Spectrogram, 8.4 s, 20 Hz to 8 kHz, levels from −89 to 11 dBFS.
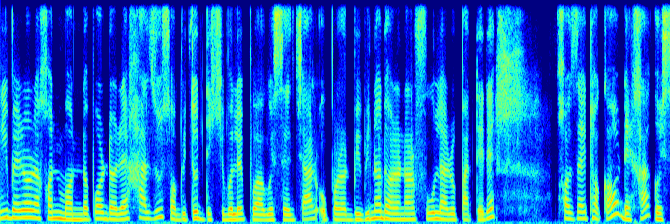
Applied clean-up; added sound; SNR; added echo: neural diffusion model UNIVERSE++.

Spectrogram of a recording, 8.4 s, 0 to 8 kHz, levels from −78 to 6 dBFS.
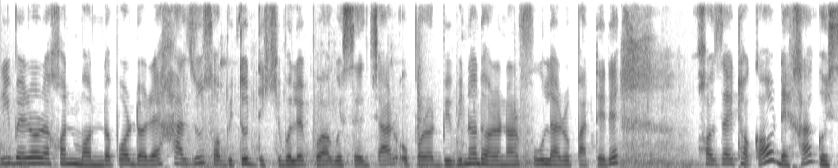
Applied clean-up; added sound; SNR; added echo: none; Sliding door / Slam; 16 dB; none.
